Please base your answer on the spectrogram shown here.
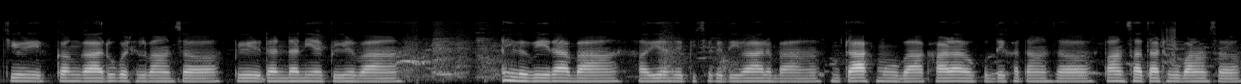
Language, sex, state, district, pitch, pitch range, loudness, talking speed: Bhojpuri, female, Uttar Pradesh, Ghazipur, 145 Hz, 145-150 Hz, -23 LUFS, 145 wpm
